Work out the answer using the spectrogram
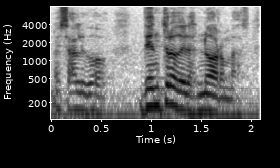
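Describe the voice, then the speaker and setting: A man whose first language is Hebrew, speaking as a community-building expert, thoughtful and pausing with fillers. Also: medium pitch, a little hiss or hum. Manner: thoughtful, hesitant fillers, practical examples. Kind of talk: reflective interview answers.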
